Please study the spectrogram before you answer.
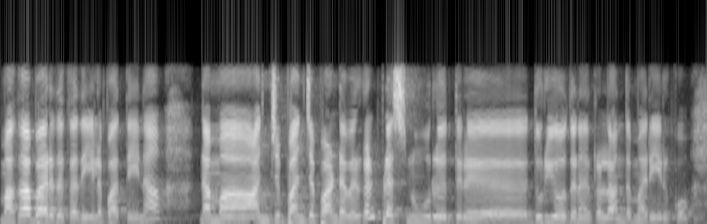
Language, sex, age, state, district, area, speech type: Tamil, female, 45-60, Tamil Nadu, Erode, rural, spontaneous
